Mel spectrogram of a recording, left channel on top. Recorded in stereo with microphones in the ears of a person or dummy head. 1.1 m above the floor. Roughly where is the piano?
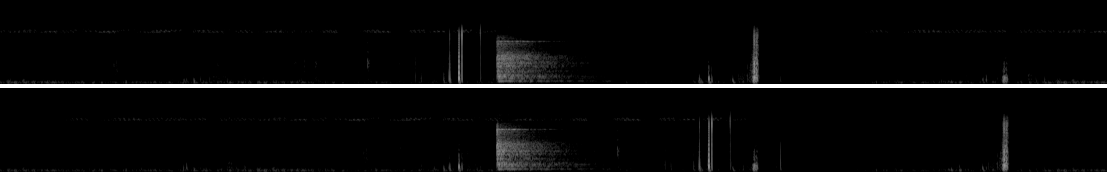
Right.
